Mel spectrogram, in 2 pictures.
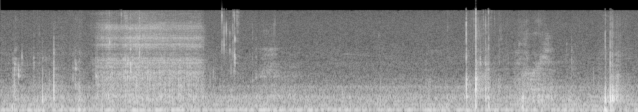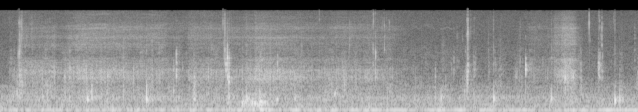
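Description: Whipped cream hisses as it sprays from a can.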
